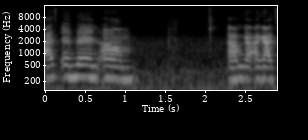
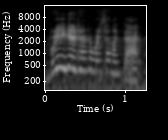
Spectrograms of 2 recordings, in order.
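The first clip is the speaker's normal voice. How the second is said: higher, fast, indignant mom voice; offended mom; 6 semitones higher, much faster than usual. Retold or imitated. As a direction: snap back like a mother defending her son. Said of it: "And you got the mom like".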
